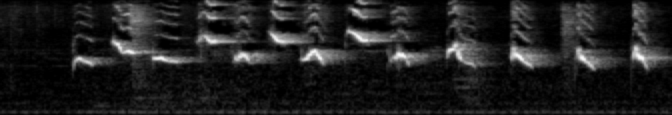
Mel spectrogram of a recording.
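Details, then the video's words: Greater green leafbird singing clearly, song used to lure other birds into singing: a steady run of clear whistled notes, each sliding down and repeated about every half second, with a low hum beneath. "Cucak ijo suara jernih, pancingan biar cepat gacor"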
